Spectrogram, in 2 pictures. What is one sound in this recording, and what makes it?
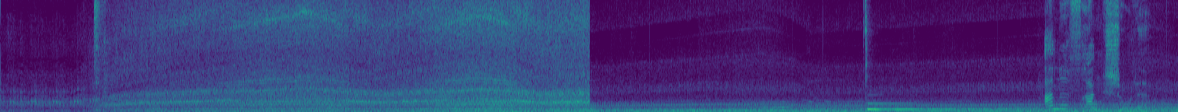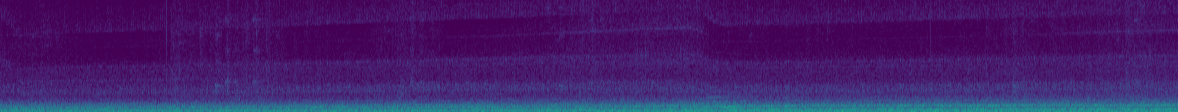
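A bus engine hums and rises in pitch as the bus pulls away.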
